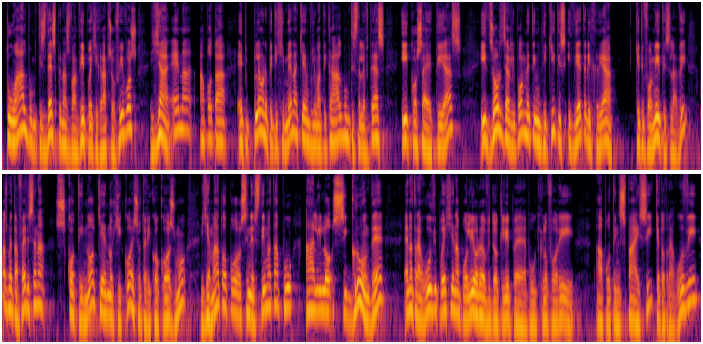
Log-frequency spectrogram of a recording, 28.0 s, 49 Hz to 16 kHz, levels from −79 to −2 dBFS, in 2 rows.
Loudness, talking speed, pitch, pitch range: -22 LUFS, 145 wpm, 130 Hz, 110-150 Hz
